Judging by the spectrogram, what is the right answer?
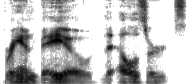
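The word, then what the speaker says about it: Brayan Bello: mention uh about bran i believe it's actually pronounced brian baio the elves are pronounced as wise he's he's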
